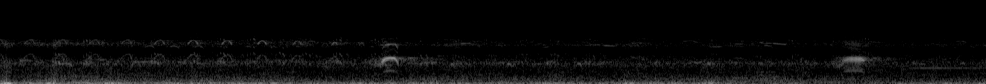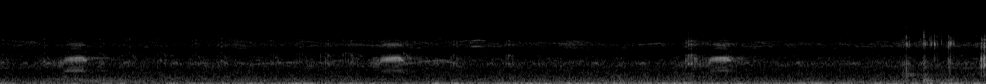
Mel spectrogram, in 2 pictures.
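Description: Birds calling: a quick run of repeated calls in the first few seconds, then single short calls every two to four seconds, over a low steady rumble.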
